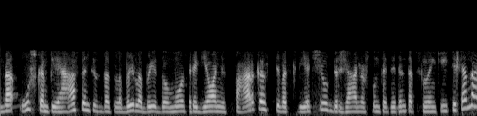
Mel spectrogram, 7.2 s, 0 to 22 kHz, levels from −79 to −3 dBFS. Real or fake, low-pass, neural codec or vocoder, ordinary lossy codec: fake; 3.6 kHz; codec, 44.1 kHz, 7.8 kbps, Pupu-Codec; Opus, 64 kbps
